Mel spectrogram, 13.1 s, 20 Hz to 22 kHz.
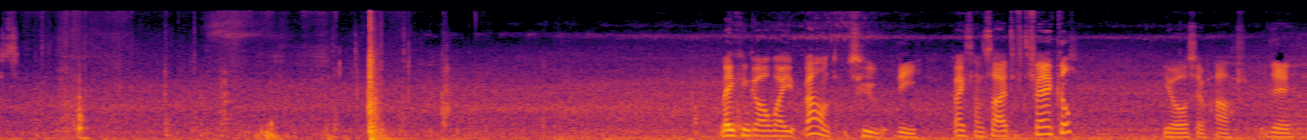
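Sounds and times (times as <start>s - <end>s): car tailgate slamming: 3.7s - 4.1s.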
